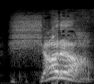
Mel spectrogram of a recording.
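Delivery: loud, high yell; mock angry shout. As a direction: shut the whining kid down. Shouts down the mocked child.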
